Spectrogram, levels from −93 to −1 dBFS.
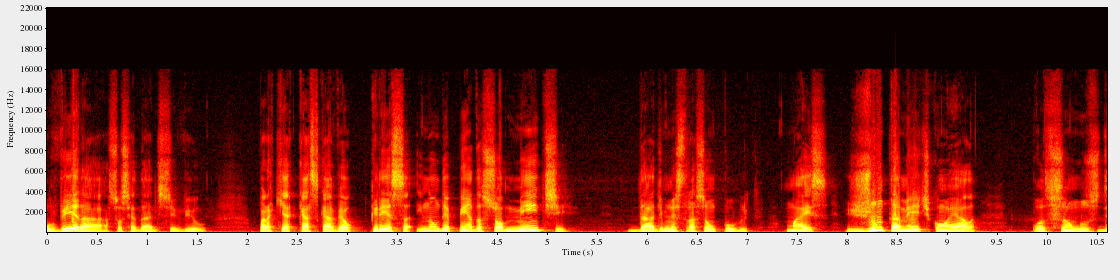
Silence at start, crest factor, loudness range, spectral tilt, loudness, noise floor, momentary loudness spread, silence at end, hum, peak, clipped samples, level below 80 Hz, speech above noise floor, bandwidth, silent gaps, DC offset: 0 s; 14 dB; 3 LU; -7.5 dB/octave; -14 LUFS; -47 dBFS; 13 LU; 0 s; none; 0 dBFS; under 0.1%; -38 dBFS; 34 dB; 12.5 kHz; none; under 0.1%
